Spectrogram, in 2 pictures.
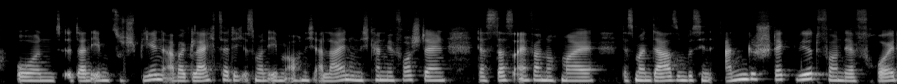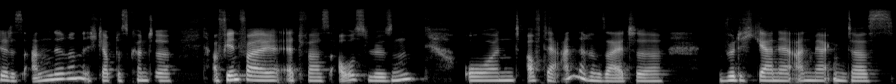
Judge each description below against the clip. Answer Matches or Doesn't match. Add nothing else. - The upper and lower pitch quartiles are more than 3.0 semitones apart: Doesn't match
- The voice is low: Doesn't match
